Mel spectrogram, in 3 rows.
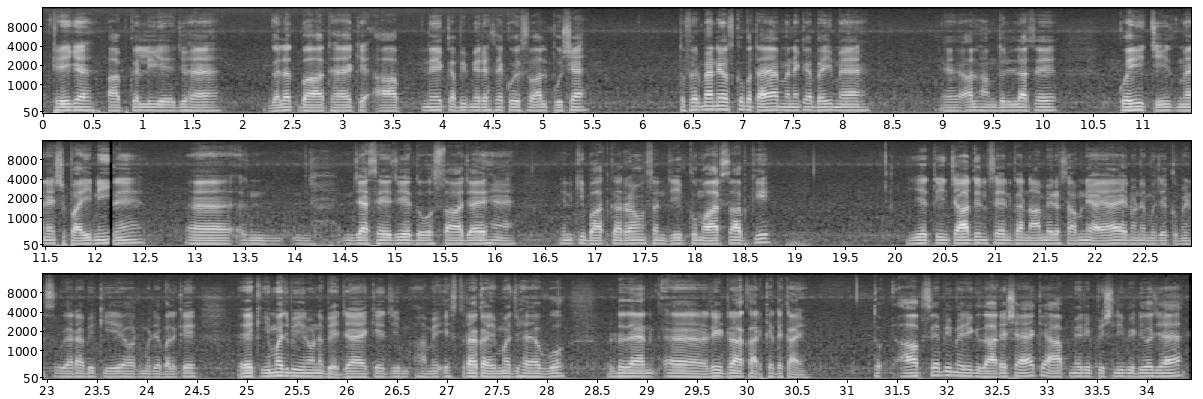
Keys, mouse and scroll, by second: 0.6 b, 0.6-6.6 ctrl+drag, 6.6 space, 8.6 alt+click, 10.6 ctrl+click, 12.1-14.1 drag, 14.1 space, 18.5 space, 18.7 click, 19.0 space, 19.9 click, 22.1 space, 22.7 click, 23.9 space, 26.1 r, 26.3-27.8 drag, 27.8 b, 28.1 space, 28.2-34.4 drag.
